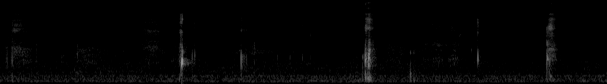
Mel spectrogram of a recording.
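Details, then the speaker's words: Baby with soft, sharp, brief hiccup sounds recurring irregularly, about a handful over six seconds, in a quiet room; infant hiccups. "Ah, do you have hiccups? Innocent, look at that spiky hair. Hi, baby. Do you have hiccups?"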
